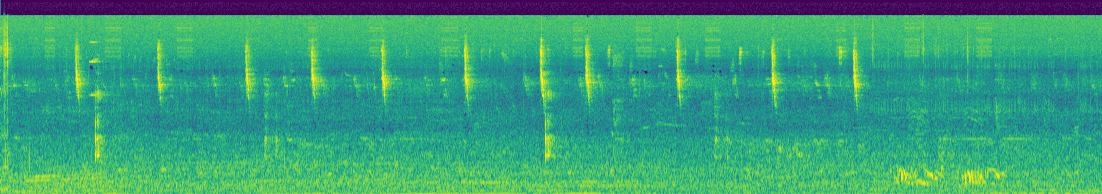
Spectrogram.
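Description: A bird calling over and over with short, sharp chirps that fall in pitch, about one every second and a half, over a steady low hum. Low wavering cooing comes in near the end.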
